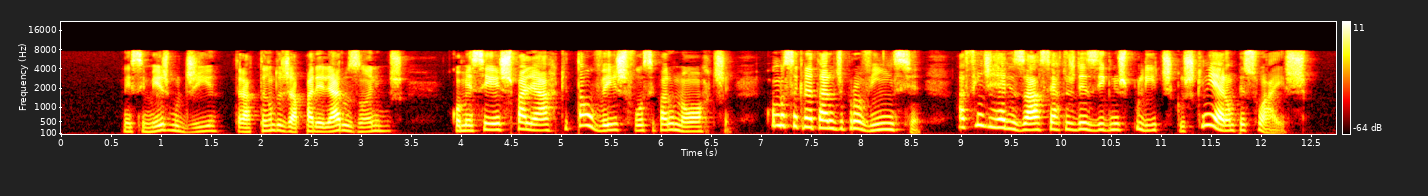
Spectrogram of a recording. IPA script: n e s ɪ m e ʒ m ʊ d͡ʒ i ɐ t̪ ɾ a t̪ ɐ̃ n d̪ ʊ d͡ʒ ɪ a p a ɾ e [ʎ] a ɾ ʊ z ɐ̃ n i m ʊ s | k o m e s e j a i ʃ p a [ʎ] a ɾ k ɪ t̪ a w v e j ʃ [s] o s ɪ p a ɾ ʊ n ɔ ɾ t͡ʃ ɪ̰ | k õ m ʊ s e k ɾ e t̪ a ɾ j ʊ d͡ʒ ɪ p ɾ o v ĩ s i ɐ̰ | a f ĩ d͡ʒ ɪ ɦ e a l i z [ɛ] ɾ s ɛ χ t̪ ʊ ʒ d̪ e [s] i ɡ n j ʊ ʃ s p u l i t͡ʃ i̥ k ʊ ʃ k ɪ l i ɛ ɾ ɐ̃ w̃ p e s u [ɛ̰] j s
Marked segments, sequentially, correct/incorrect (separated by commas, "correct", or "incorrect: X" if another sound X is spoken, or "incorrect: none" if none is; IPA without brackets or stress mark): correct, correct, incorrect: f, incorrect: a, incorrect: z, incorrect: a̰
